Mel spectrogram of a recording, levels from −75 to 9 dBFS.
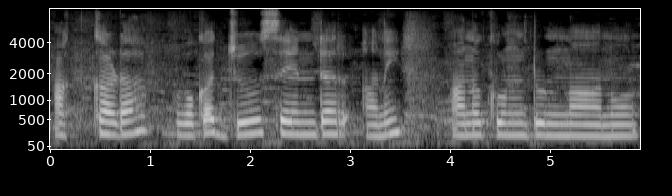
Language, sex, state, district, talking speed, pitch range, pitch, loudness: Telugu, female, Andhra Pradesh, Annamaya, 60 wpm, 205-230 Hz, 215 Hz, -17 LUFS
